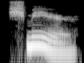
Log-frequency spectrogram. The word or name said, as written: shmear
